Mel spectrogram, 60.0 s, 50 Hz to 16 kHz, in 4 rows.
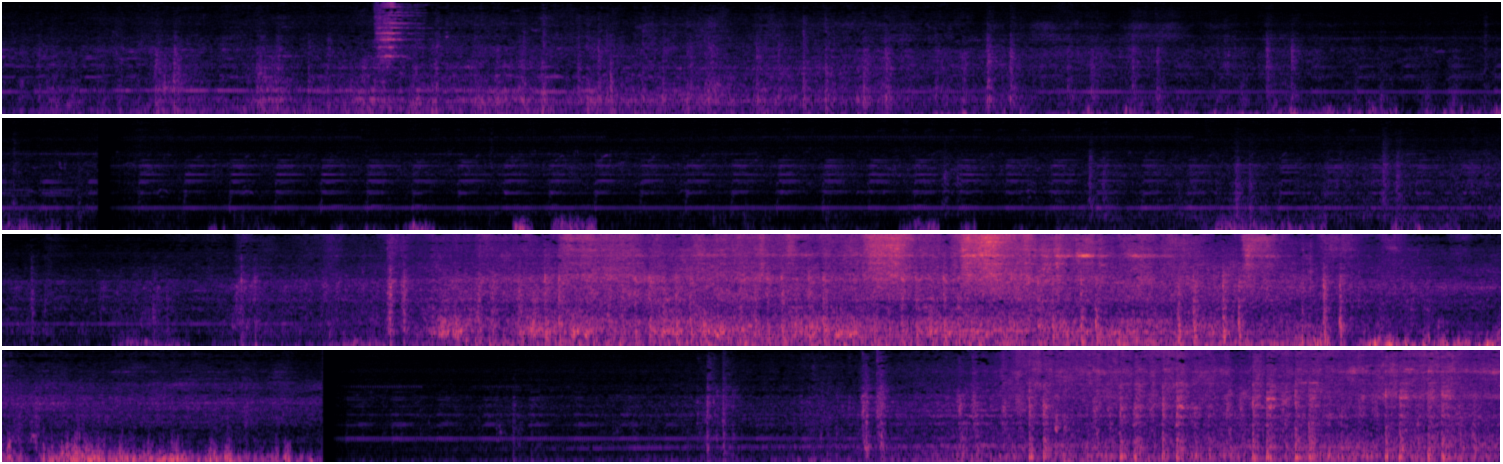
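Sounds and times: train wheels clattering over rail joints: 0.2 - 15.1, 31.4 - 45.4, 53.1 - 59.9.

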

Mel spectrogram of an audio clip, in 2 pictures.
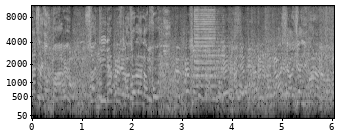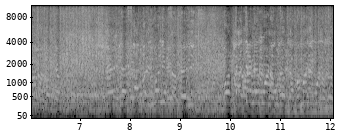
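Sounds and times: crowd chatter: 0.0 - 12.0
man talking loudly: 7.4 - 12.0.

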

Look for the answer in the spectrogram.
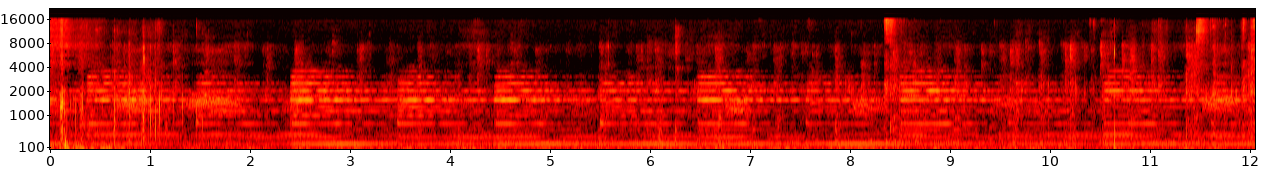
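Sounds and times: church bell tolling: 0.0 - 12.0.

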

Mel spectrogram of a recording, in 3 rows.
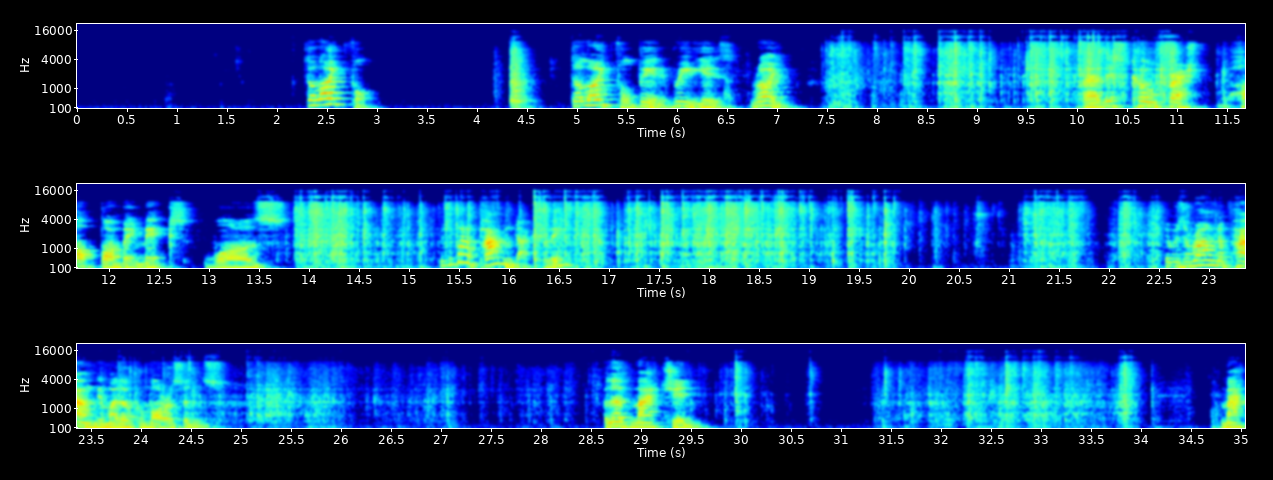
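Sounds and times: plastic packet crackling rustle: 7.4 - 11.2, 13.8 - 34.2.

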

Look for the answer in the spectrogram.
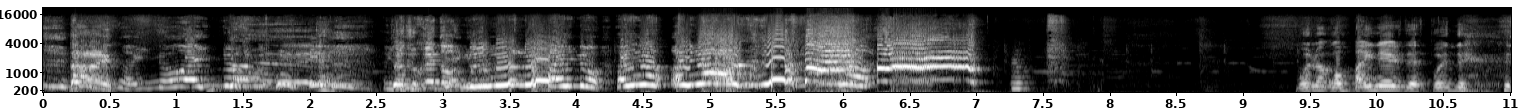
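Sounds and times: man crying out: 0.0 - 7.2.

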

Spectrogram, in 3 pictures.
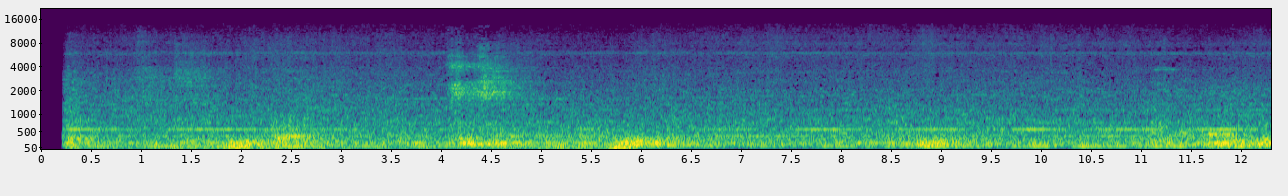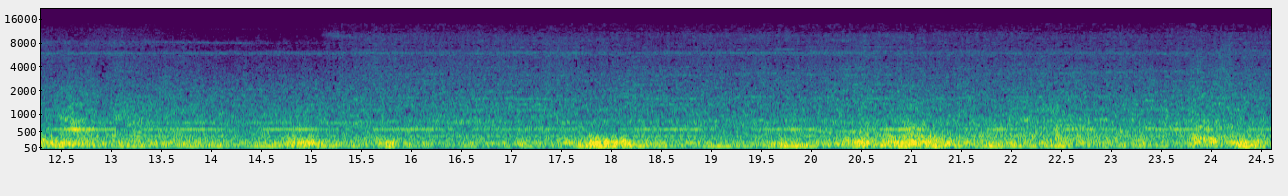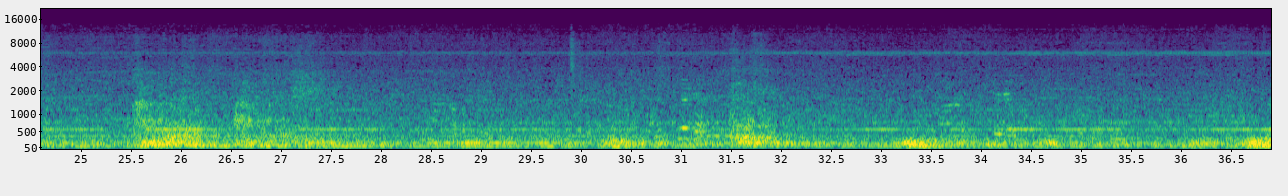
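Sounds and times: machine hum: 0.2 - 36.9.

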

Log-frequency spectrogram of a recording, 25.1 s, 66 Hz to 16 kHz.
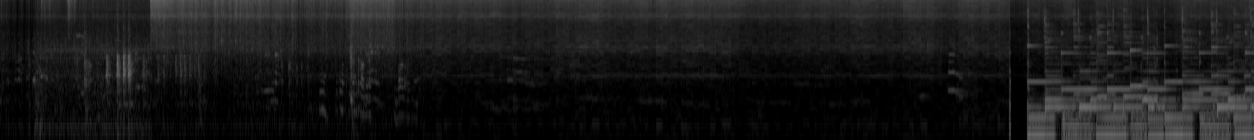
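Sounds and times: vegetables sizzling: 0.0 - 25.0.

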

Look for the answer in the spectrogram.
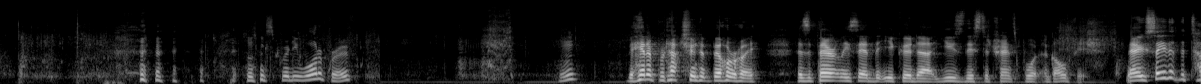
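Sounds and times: zipper pulled open: 3.5 - 5.9.

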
